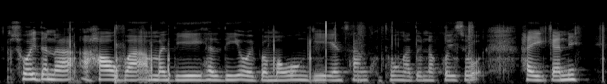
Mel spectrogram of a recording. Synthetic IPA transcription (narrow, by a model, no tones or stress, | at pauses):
sojdɐnɐhawbɐɐ̰mɐdiɦeldiojbɐmɐwoŋɡieŋsaŋkʰutʰoŋɐdunɐkʰojsuhajɡɐni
